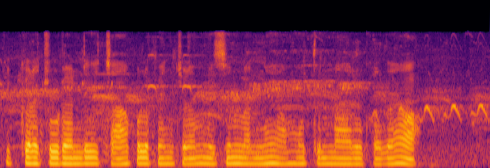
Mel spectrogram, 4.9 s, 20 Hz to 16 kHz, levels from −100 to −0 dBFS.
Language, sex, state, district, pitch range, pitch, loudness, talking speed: Telugu, male, Andhra Pradesh, Sri Satya Sai, 125-130 Hz, 125 Hz, -19 LUFS, 85 wpm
